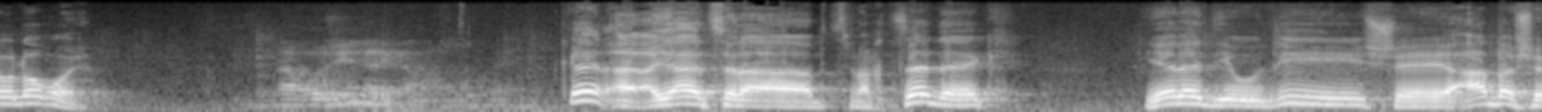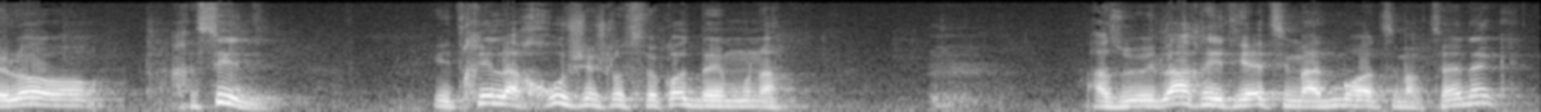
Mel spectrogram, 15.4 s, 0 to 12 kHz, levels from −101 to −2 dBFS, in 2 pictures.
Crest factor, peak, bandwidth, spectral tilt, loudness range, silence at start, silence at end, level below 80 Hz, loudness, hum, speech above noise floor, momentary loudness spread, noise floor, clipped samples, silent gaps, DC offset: 12 dB; 0 dBFS; 11.5 kHz; -7.5 dB/octave; 4 LU; 0 s; 0.15 s; -46 dBFS; -11 LUFS; none; 37 dB; 18 LU; -48 dBFS; 0.3%; none; under 0.1%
